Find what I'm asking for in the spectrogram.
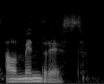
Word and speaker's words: Almond: The real way would be Almendres. – Oh, what? I don't see any S's in your name. – We Americanized it.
